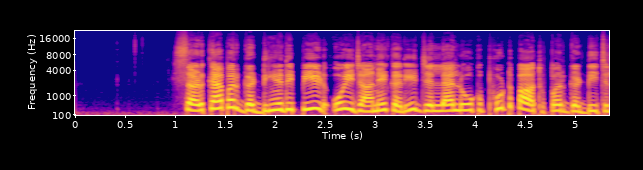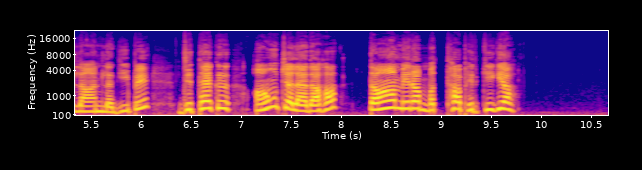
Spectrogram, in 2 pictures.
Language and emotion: Dogri, angry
